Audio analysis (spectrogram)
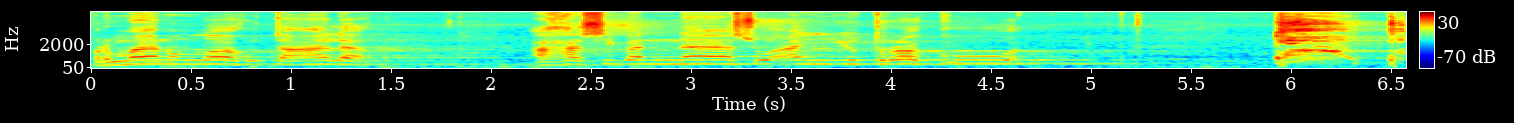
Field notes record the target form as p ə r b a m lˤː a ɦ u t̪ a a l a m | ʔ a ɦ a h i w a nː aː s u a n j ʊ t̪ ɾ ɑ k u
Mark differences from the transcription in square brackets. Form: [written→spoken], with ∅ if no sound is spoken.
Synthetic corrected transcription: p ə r [b→m] a [m→n] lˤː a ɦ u t̪ a a l a [m→∅] | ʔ a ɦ a [h→s] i [w→b] a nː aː s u a n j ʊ t̪ ɾ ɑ k u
